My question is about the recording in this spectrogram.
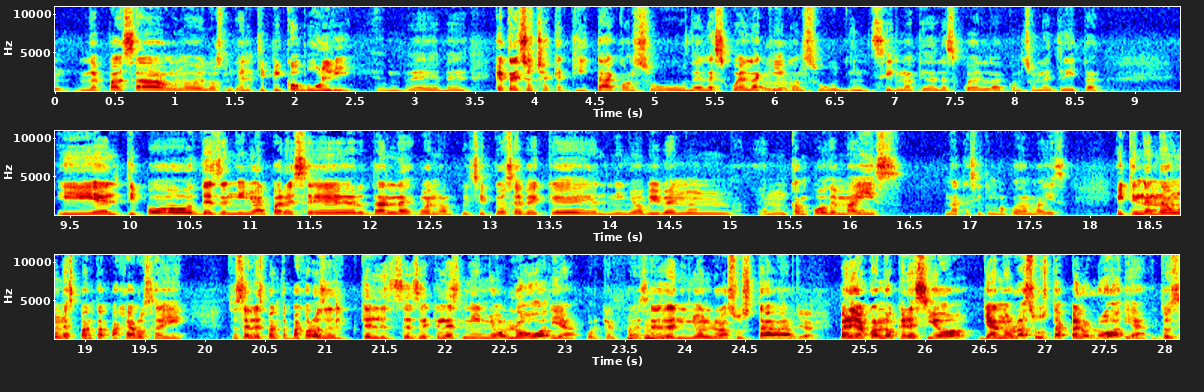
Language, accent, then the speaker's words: Spanish; Mexico; nosotros vemos todo de nuestra burbujita como mexicanos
